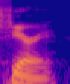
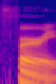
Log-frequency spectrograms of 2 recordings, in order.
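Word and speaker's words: Furie: his last name correctly I think it's Fury the worst it is Fury yeah Matt fury it's not furry it's not Matt furry yeah okay mattur maybe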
